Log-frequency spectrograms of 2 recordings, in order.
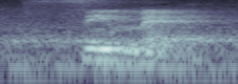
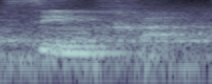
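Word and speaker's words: שמחה: When a Shaba is the end of a syllable, it's silent. So we don't pronounce the E sound on that. We don't say Sime. Ha. We say Sim or Simcha.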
